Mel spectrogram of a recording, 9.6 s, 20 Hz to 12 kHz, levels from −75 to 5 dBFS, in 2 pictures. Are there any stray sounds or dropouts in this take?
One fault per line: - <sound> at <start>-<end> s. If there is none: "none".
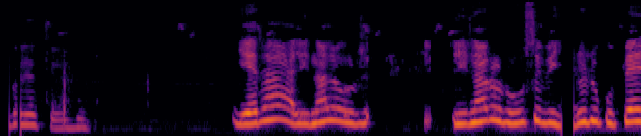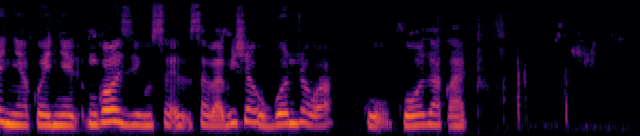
- dropout at 4.2-4.3 s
